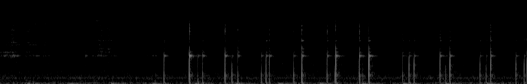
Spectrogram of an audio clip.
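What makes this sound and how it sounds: A long, light-colored, solid wooden board or plank is held upright and tapped with fingernails and fingertips. After two soft, bright bursts of hiss, a quick, irregular run of sharp, dry taps follows, each with a short hollow knock pitched around 1.4 kHz that dies away almost instantly.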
